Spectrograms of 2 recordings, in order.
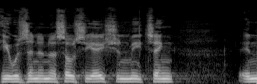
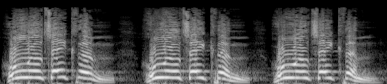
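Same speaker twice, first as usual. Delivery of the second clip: very loud, high auctioneer shout; shouted at the top of his voice; 10 dB louder than usual. Retold or imitated. Elias calling to the whole meeting, shouted at full voice. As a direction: call it out at the top of your voice. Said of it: "he shouted at the top of his voice".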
